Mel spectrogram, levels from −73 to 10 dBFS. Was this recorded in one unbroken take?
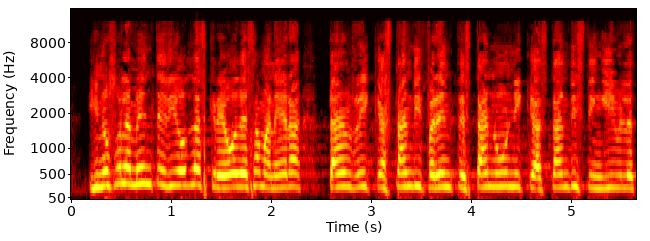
yes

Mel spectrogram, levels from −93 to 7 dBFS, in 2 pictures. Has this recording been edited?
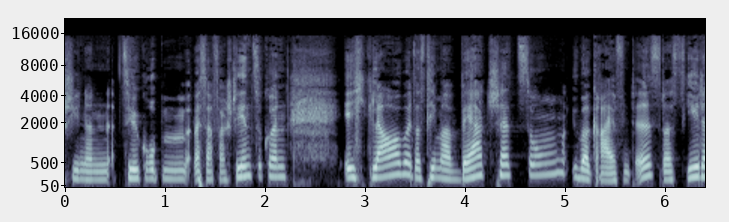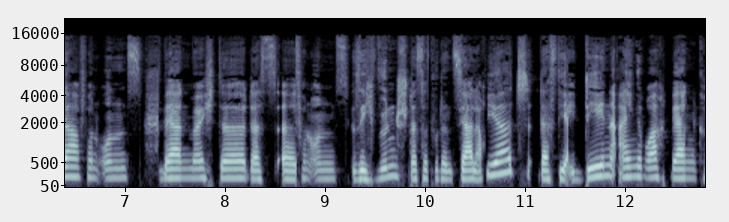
yes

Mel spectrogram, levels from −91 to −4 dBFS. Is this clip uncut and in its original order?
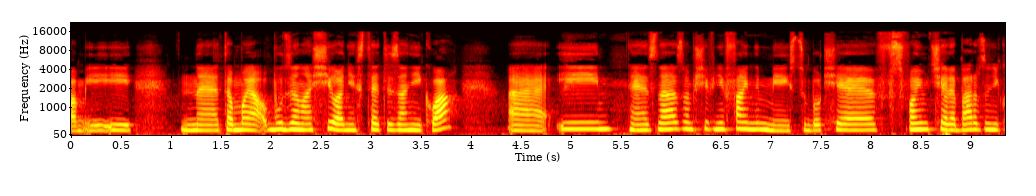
no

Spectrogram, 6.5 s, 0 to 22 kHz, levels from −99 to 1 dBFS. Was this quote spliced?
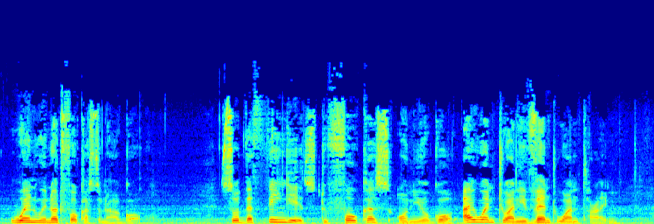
no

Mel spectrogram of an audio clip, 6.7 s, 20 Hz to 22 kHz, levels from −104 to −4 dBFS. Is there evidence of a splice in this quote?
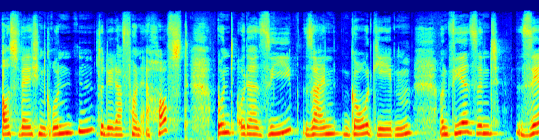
yes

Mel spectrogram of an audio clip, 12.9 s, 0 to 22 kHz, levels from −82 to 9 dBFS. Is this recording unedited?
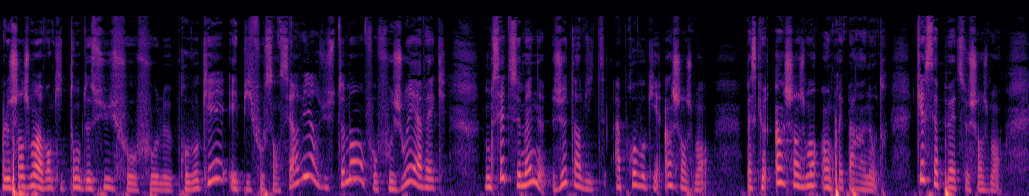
yes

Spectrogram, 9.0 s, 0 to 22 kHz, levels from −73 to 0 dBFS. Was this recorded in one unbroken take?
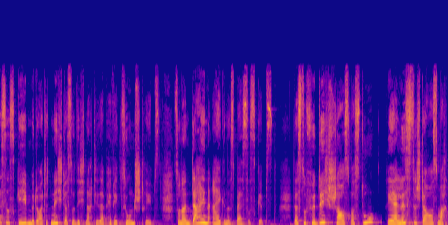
no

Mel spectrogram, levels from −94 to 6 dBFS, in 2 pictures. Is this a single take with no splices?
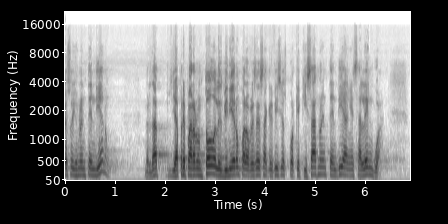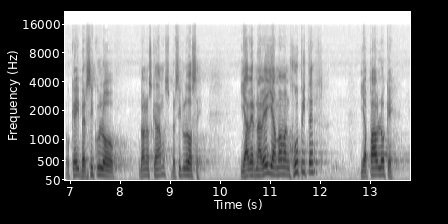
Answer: yes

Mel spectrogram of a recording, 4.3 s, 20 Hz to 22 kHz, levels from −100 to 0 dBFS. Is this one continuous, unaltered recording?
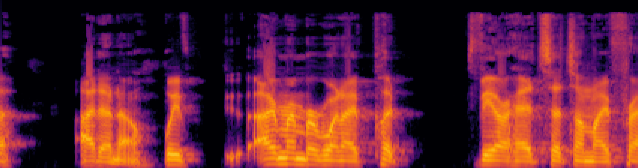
yes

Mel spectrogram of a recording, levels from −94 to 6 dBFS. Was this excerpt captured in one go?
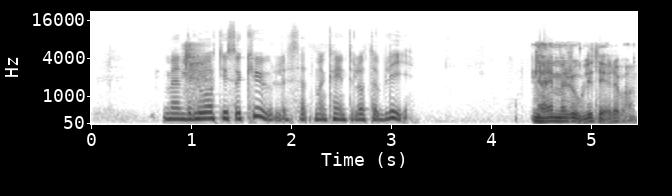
yes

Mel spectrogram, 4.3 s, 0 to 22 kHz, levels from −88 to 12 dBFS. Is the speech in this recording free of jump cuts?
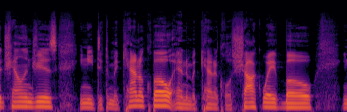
no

